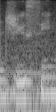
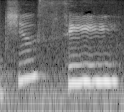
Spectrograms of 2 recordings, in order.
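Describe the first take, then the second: First: Said in the usual way. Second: High, drawn-out JUICY; playful emphasis. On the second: Real, not acted. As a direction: stretch "juicy" out high and teasing. Repeats the word for effect.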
